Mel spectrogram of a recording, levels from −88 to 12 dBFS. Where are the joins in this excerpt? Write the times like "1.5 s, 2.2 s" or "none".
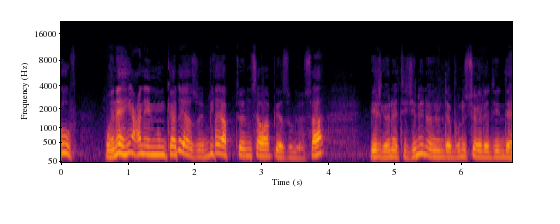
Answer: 1.7 s, 2.3 s, 2.8 s, 4.8 s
